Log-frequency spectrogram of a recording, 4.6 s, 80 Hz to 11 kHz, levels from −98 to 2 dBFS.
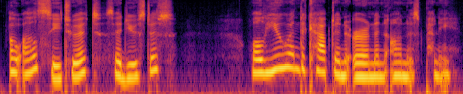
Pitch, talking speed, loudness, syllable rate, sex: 235 Hz, 205 wpm, -16 LUFS, 6.1 syllables/s, female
